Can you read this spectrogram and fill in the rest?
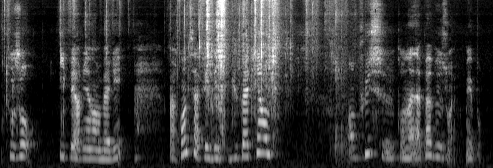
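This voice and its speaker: A woman's voice: a little high, normal speed, vocal fry, noisy background. A woman chatting casually to her viewers as she unboxes a makeup haul, talking to them directly and trailing off with fillers. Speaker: beauty vlogger.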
